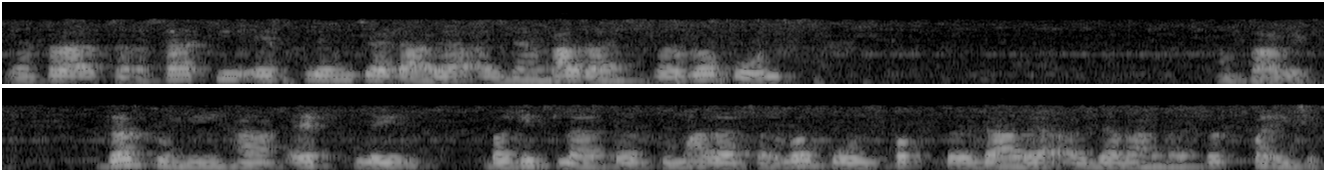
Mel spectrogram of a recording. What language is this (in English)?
Marathi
